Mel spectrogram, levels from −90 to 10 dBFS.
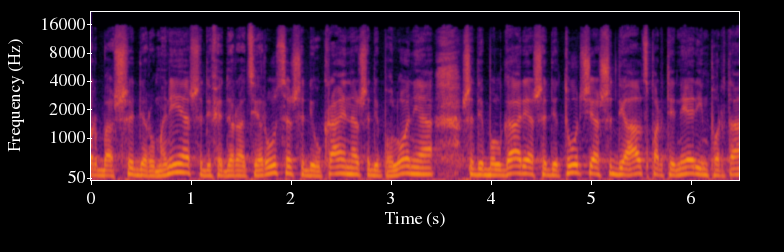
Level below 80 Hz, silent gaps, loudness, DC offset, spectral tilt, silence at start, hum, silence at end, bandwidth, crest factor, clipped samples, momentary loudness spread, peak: -44 dBFS; none; -18 LUFS; 0.2%; -5.5 dB/octave; 0 s; none; 0 s; 16 kHz; 10 dB; under 0.1%; 3 LU; -8 dBFS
